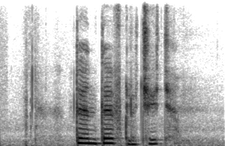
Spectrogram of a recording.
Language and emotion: Russian, sad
